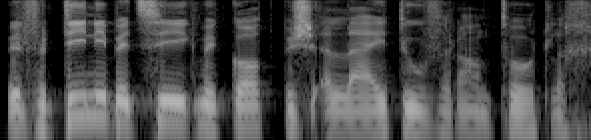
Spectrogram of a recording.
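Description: A young man preaching a youth sermon in a lively, colloquial way. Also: medium pitch, brisk, no echo, studio quality. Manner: lively, colloquial, animated acting out of quotes.

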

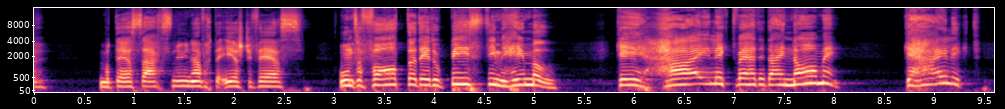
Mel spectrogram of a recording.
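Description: Guy preaching a sermon, pretty high voice, gets fired up and emphatic, slangy. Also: no echo. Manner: impassioned, rising to emphatic high-pitched stress; casual slang mixed into preaching.

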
